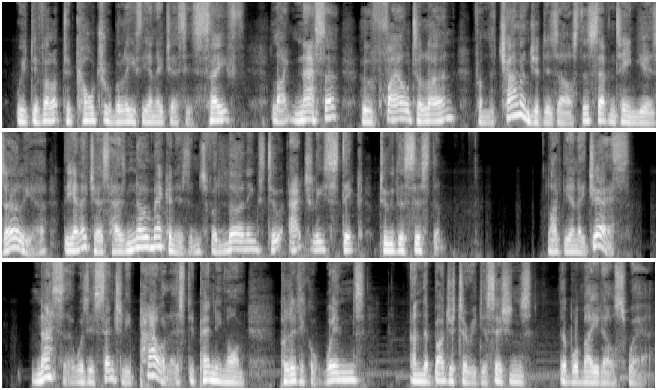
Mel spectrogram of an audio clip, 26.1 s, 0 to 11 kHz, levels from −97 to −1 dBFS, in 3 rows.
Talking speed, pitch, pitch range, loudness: 125 wpm, 130 Hz, 115-150 Hz, -14 LUFS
